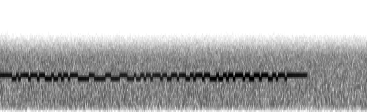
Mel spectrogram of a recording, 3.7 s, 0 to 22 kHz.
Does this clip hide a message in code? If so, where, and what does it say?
Yes: RTTY (45.45 baud, 170 Hz shift) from 0.0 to 3.1 s, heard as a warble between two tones, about 1320 Hz centre, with radio static. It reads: … 559 271 271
